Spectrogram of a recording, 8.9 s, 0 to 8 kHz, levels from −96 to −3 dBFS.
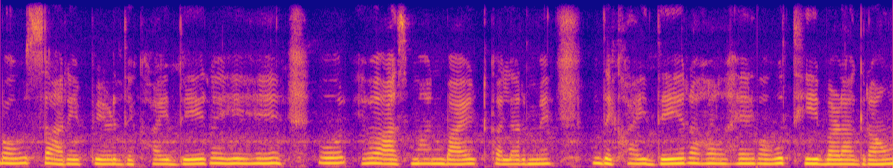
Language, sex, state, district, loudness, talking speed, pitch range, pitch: Hindi, female, Maharashtra, Pune, -16 LUFS, 140 wpm, 210-230 Hz, 220 Hz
